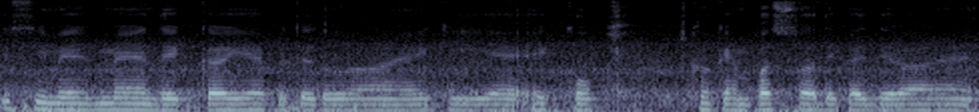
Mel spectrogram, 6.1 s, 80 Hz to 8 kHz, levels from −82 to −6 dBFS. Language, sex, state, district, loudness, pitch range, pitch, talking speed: Hindi, male, Uttar Pradesh, Jalaun, -36 LUFS, 115-120 Hz, 115 Hz, 205 wpm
